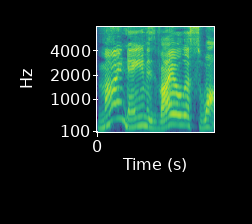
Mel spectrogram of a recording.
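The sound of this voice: A female-sounding, put-on character voice comes out raspy, raised and projected at a high pitch.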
